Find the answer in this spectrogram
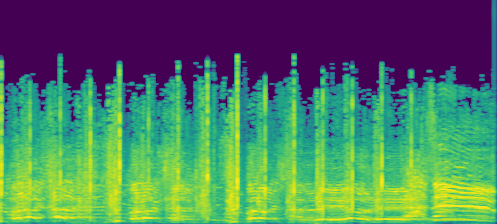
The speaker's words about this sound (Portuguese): Se no início os brasileiros rivalizavam o grito de guerra...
